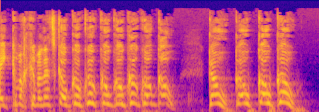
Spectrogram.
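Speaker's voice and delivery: acted-out urgent, hurried delivery, pitched high. Retelling the morning rush to school or work: acting out own urgent hurrying. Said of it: "And I have the same urgency in my voice".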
